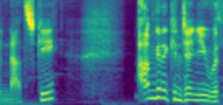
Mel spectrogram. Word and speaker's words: Natsuki: By the way, I know that her name is pronounced something closer to Natsky.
